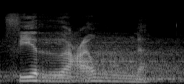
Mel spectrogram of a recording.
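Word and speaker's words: فِرْعَوْنَ: Ya, kemudian yang kedua, ra dibaca tipis ketika sukun diawali dengan kasrah. Fir'auna. Jadi tidak naik, ya, suaranya tidak naik tapi fir.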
